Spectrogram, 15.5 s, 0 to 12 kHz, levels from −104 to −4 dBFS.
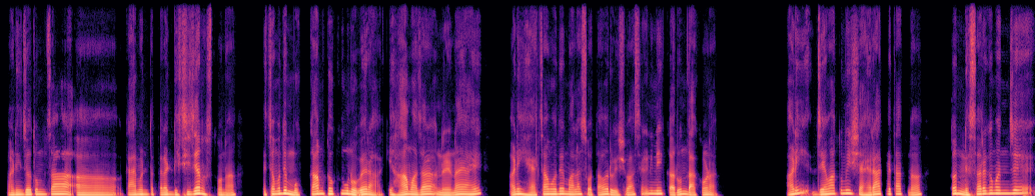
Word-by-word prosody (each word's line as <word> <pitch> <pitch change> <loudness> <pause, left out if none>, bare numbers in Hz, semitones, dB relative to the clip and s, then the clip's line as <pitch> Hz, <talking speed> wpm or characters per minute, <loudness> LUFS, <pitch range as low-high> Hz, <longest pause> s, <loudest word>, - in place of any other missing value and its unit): आणि 125 +2 +1
जो 135 +1 +3
तुमचा 140 +2 -1 0.2
अं, 110 -2 -2 0.2
काय 125 +1 -1
म्हणतात 130 -1 -1
त्याला 130 0 0
डिसिजन 140 +9 +2
असतो 110 -4 -4
ना, 105 0 -2 0.4
त्याच्यामध्ये 155 +8 +3
मुक्काम 145 +5 +1
ठोकून 165 +1 +2
उभे 130 +5 +4
राहा, 115 -5 -1
की 125 - -5
हा 120 +5 +2
माझा 140 +3 +2
निर्णय 115 +4 +1
आहे 145 +5 +2 0.5
आणि 150 +3 +4
ह्याच्यामध्ये 145 +9 +1
मला 145 -1 +1
स्वतःवर 130 +3 -1
विश्वास 120 +4 -2
आहे - - -5
आणि 175 - -1
मी 175 - +2
हे 175 - +2
करून 130 +8 +1
दाखवणार. 120 0 -2 1.1
आणि 180 +11 +1
जेव्हा 145 +6 +2
तुम्ही 190 +1 +1
शहरात 135 -1 0
येतात 155 +1 -2
ना, 110 +3 -2 0.5
तर 175 - +5
निसर्ग 155 +2 +1
म्हणजे 190 +1 0
135 Hz, 155 wpm, -22 LUFS, 115-155 Hz, 1.1 s, तर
